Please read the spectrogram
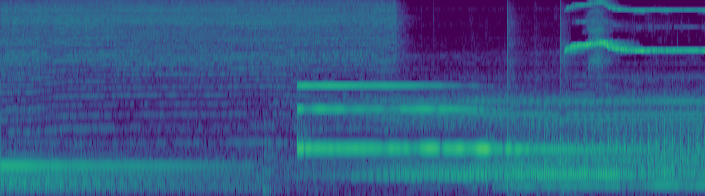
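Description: Free-improvised ensemble music of long held tones from pedal steel guitar, trombone, saw and electronics. A steady drone slowly fades for about four seconds, then a new, louder tone comes in abruptly. Near the end a high, thin tone enters above it, bending briefly before settling.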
